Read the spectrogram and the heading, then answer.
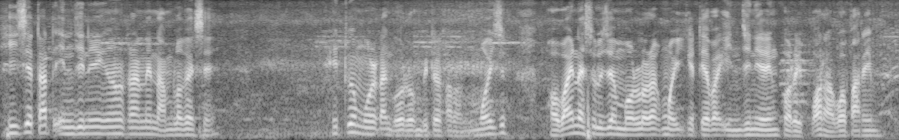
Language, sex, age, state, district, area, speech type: Assamese, male, 60+, Assam, Morigaon, rural, spontaneous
